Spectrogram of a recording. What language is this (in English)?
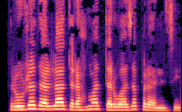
Pashto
